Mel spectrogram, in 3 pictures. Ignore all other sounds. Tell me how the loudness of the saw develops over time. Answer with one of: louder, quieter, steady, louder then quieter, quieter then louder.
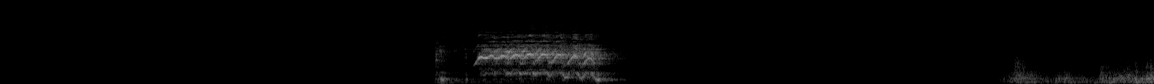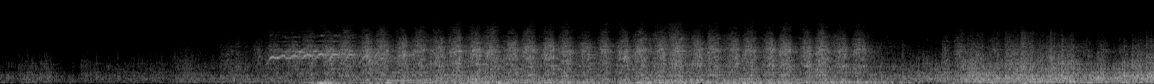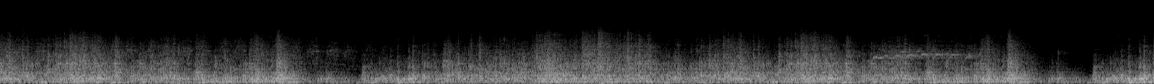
quieter.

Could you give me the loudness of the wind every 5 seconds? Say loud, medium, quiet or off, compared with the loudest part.
off, off, quiet, quiet, loud, loud, loud.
